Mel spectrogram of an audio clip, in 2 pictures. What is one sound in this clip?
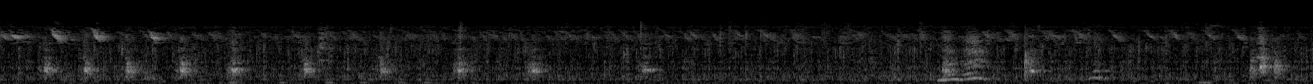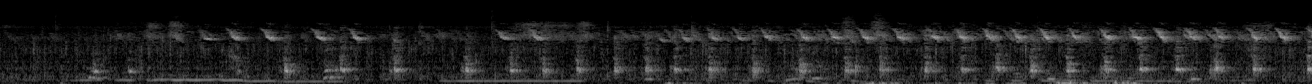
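Food sizzles and bubbles in a pan.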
